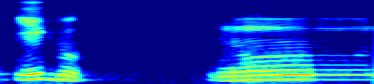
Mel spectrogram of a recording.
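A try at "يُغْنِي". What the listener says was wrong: আচ্ছা, আপনি যখন বলছেন এখানে আমরা বুঝতে পারছি যেন ইগনি বলছেন, আপনি একটু পরিষ্কার বলবেন ইউগনি। ইউগনি, ইউ প্রথমে উচ্চারণ করেন।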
